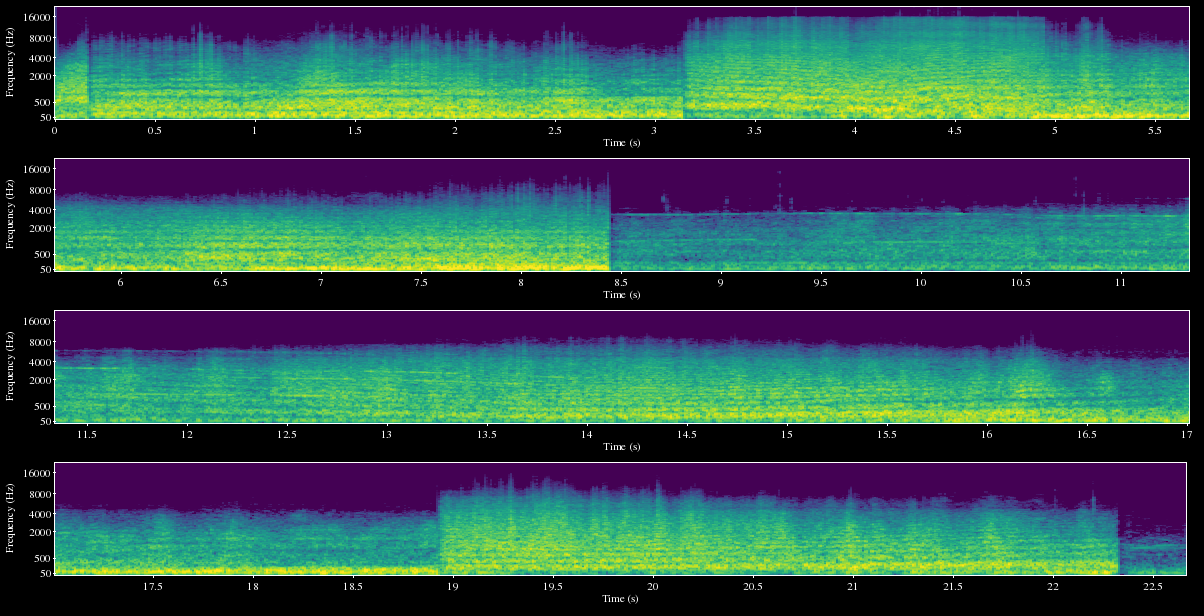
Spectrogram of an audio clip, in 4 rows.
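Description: Loud jet noise from fighter jets flying past, the first an F-35 making a low pass, with a sweeping, phasing whoosh as each one goes by. About eight seconds in the sound cuts suddenly to another jet pass that builds and falls away, and it cuts again to a louder pass near the end.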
